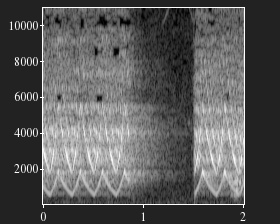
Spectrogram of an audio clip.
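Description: Electronic siren tone from a Snap Circuits sound circuit, sweeping up and down about five times a second. It fades out a little under a second in and starts again about half a second later.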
